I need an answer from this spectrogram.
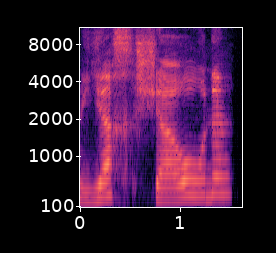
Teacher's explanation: خا کی کیا ہے کہ اس میں خراش ہوتی ہے, حلق میں خراش آتی ہے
